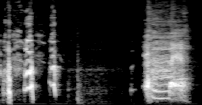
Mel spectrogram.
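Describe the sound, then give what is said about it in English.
Three quick, sharp coughs, then a short pause and a longer, rough, throaty burst. No talking. “Wow, you got a burp and a cough on this episode.”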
